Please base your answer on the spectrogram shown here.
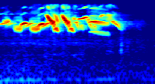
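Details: Caged double-collared seedeater held in hand beside a singing wild bird: a dense, continuous tumble of high, buzzy and whistled notes lasting under two seconds.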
